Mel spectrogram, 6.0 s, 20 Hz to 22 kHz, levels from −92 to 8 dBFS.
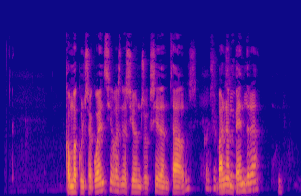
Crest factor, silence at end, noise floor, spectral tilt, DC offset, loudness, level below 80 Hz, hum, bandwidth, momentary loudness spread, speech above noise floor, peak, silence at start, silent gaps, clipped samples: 24 dB; 0.4 s; -71 dBFS; -5 dB/octave; under 0.1%; -23 LUFS; -76 dBFS; none; 11.5 kHz; 11 LU; 48 dB; -2 dBFS; 1.3 s; none; under 0.1%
